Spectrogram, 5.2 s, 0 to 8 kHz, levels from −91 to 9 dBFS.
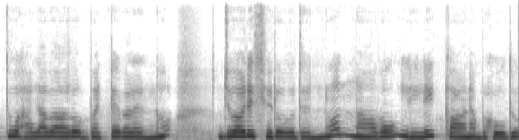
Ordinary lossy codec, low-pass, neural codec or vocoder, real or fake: none; none; codec, 16 kHz, 1 kbps, FunCodec, trained on LibriTTS, 50 frames a second; fake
